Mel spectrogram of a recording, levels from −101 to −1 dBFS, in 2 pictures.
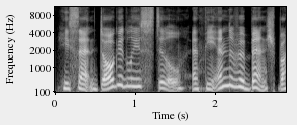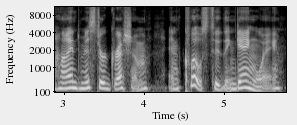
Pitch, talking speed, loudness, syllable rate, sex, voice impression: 220 Hz, 185 wpm, -18 LUFS, 4.5 syllables/s, female, feminine, adult-like, slightly powerful, slightly unique, slightly sharp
